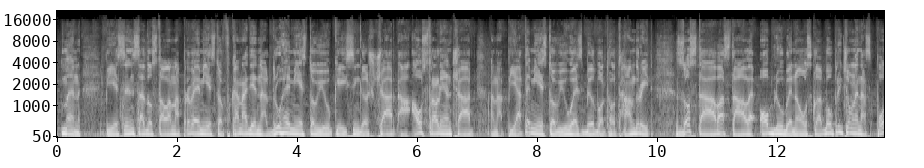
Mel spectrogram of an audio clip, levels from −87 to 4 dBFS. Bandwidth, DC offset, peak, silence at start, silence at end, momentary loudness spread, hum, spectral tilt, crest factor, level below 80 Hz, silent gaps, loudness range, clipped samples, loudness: 17 kHz; 6%; -2 dBFS; 0 s; 0 s; 5 LU; none; -4.5 dB/octave; 12 dB; -32 dBFS; none; 1 LU; under 0.1%; -13 LUFS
